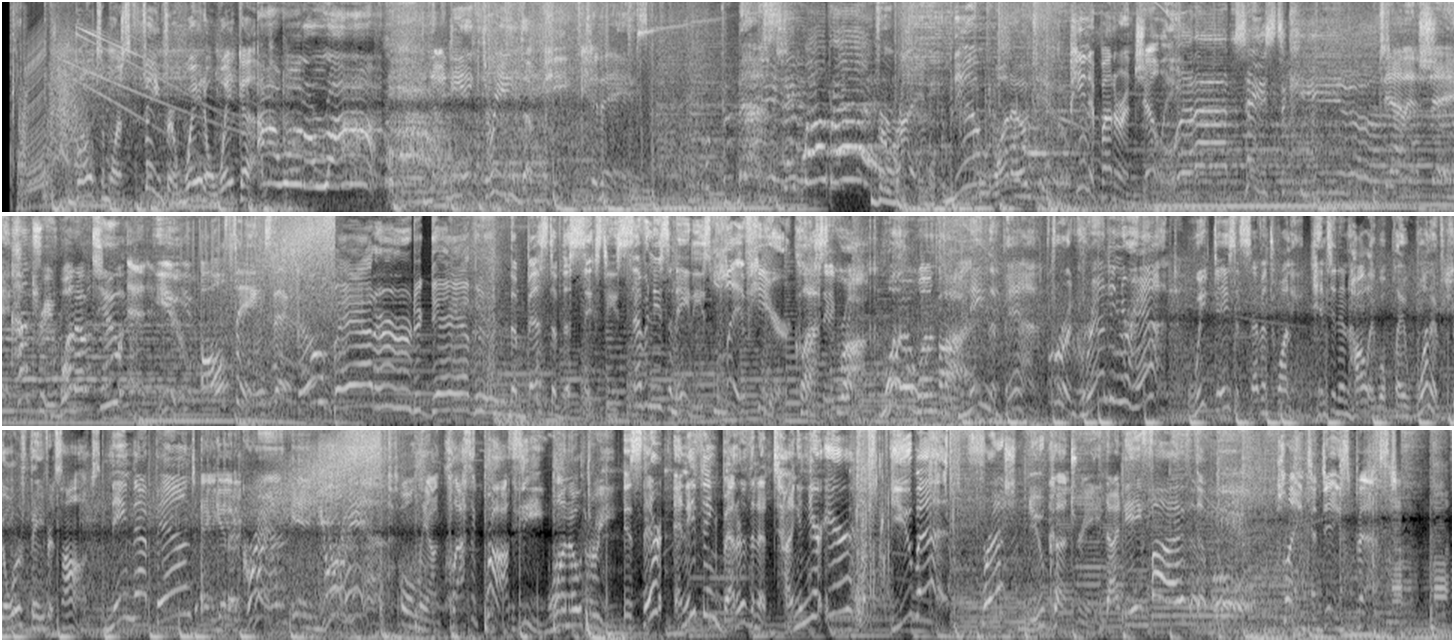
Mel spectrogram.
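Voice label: voice over Radio Imaging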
